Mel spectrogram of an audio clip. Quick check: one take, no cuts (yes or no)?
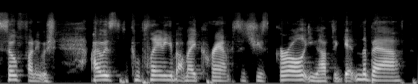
no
